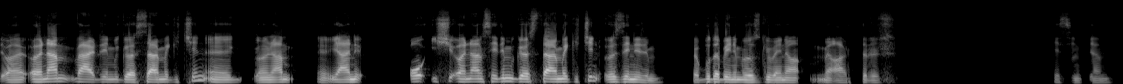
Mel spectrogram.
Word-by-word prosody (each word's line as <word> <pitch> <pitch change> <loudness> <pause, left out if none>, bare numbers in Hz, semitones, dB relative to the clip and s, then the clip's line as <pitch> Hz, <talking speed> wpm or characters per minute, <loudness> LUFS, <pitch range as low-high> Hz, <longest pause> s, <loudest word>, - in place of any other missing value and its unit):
eee, - - -6
önem 120 +6 +2
verdiğimi 115 -2 +1
göstermek 115 0 +2
için, 180 - -6
ııı, 110 -1 -1 0.2
önem, 110 +2 0 0.3
ııı, 100 - -5
yani 115 +1 +3 0.5
o 140 +2 +3
işi 140 - -4
önemsediğimi 130 +2 +1
göstermek 130 -1 +3
için 180 +9 -4
özenirim 115 -6 -1 0.3
ve 110 +2 -6
bu 125 - 0
da 120 -1 +2
benim 110 -1 +2
öz 105 -2 +1
güvenimi 105 -1 -3
arttırır. 95 0 -9 1.6
Kesinlikle. 90 -1 -17
115 Hz, 125 wpm, -24 LUFS, 105-125 Hz, 1.6 s, yani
